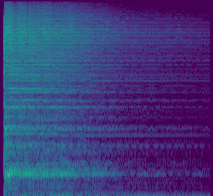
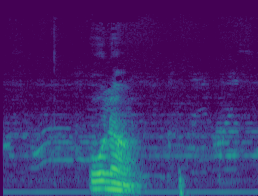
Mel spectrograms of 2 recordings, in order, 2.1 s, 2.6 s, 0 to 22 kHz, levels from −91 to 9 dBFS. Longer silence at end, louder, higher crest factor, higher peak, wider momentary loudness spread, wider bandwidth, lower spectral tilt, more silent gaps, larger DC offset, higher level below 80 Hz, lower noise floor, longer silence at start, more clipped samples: first, 0.65 s vs 0.25 s; second, -30 LUFS vs -23 LUFS; first, 28 dB vs 20 dB; about the same, -6 dBFS vs -8 dBFS; second, 23 LU vs 26 LU; first, over 20 kHz vs 10 kHz; second, 1.5 dB/octave vs -9.5 dB/octave; neither; neither; second, -64 dBFS vs -56 dBFS; first, -59 dBFS vs -48 dBFS; about the same, 0.05 s vs 0.05 s; neither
